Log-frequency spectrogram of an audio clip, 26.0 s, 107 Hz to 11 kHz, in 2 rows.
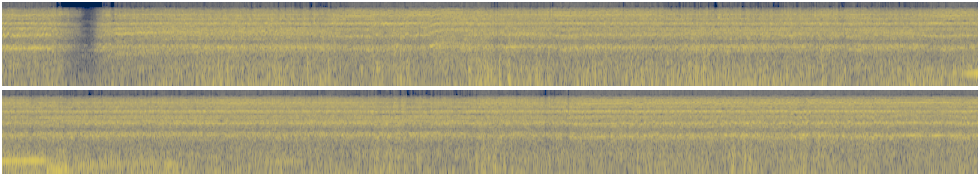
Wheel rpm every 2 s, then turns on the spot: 140, 190, 220, 260, 230, 230, 220, 230, 230, 230, 220, 210, 220.
none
